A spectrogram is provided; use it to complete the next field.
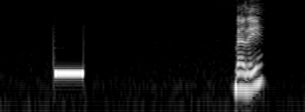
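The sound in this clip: A single short, steady telephone beep sounds as a listener's call-in line disconnects, followed after a pause by a brief voiced sound.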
